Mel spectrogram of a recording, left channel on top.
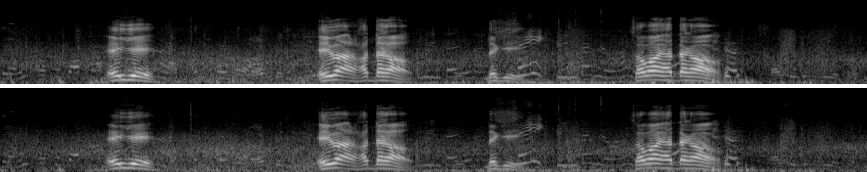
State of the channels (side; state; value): both; normal; correlation 0.77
